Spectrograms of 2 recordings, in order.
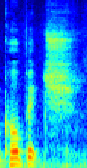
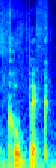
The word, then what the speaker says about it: Kopech: We got Michael Kopech to 125. White Sox, or Kopech. I think that's how you pronounce that. The CH is like a K sound.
